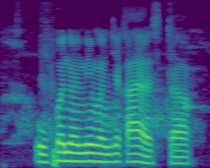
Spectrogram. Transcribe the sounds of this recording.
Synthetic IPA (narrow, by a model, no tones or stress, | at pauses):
upʰənənim̤əɳd͡zekajəst̪a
